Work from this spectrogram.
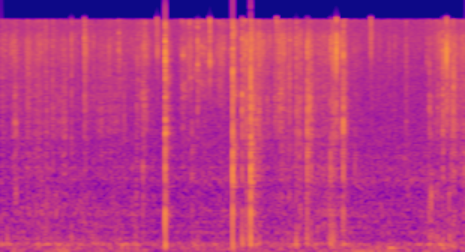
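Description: A solid yellow reformed gym chalk block, about palm size, is broken apart by both hands, then fingertips crush and rub the crumbly dry pieces into the chalk pile. A steady low, gritty rustle runs throughout, broken by a few sharp, bright snaps and crackles that die away almost instantly.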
